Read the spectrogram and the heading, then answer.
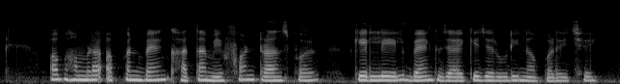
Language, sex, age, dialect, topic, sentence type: Magahi, female, 51-55, Western, banking, statement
